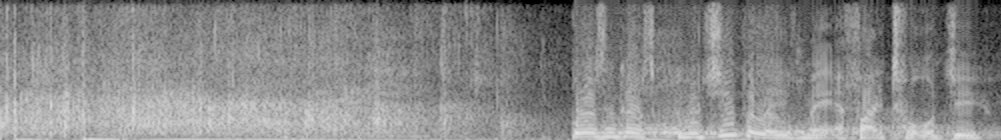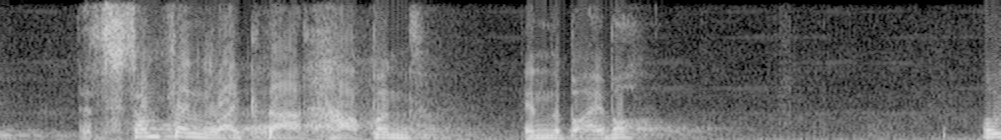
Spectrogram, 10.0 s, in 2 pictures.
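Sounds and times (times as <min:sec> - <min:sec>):
audience applause: 0:00.0 - 0:02.7
speech: 0:02.8 - 0:08.4.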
